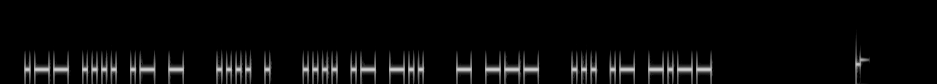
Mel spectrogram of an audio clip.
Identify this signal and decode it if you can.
Morse code, heard as a keyed tone, about 25 wpm, 700 Hz. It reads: WHAT HE HAD TO SAY
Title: Sets of 5 Words Encore2 25wpm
